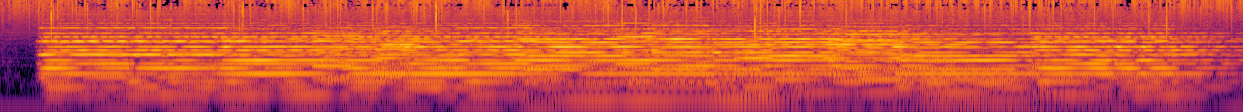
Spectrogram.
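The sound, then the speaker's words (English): A church organ plays a hymn exactly as printed, with full sustained chords running on without any breathing rests between phrases, holding a steady, unbroken volume from start to finish. “We must insert some rests into this music where the people breathe. The organ must also breathe so that the music will sound alive. Listen to it as it sounds exactly as printed.”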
